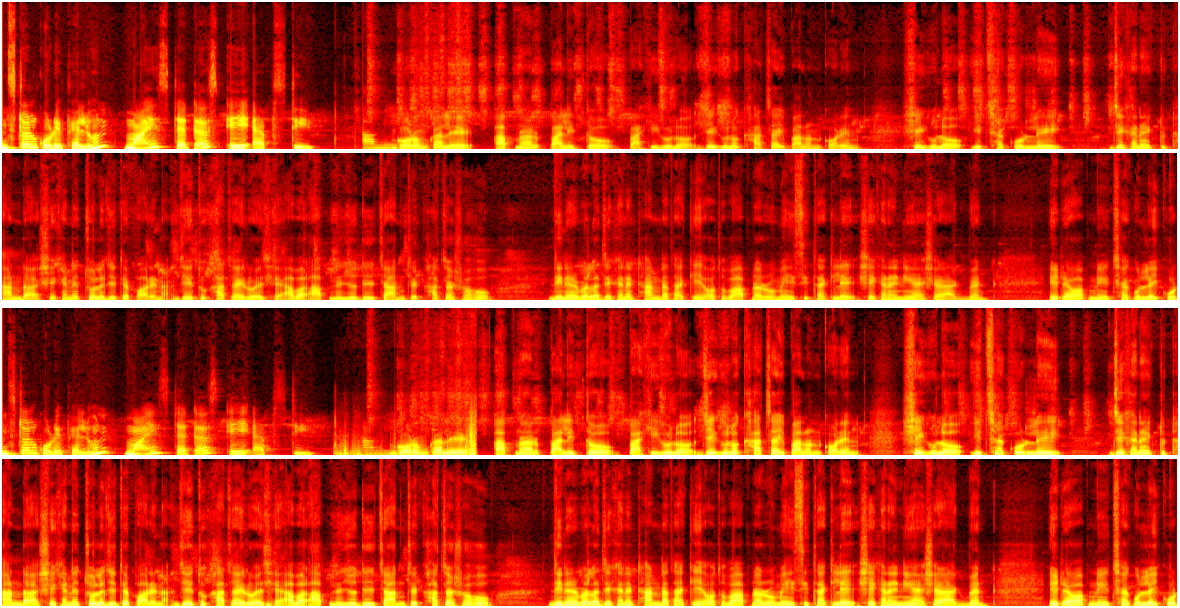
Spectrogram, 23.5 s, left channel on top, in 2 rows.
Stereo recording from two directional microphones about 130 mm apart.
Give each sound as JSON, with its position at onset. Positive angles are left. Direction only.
{"t": 0.0, "sound": "speech", "side_deg": 25}
{"t": 3.9, "sound": "speech", "side_deg": -10}
{"t": 4.9, "sound": "speech", "side_deg": -50}
{"t": 22.2, "sound": "speech", "side_deg": -50}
